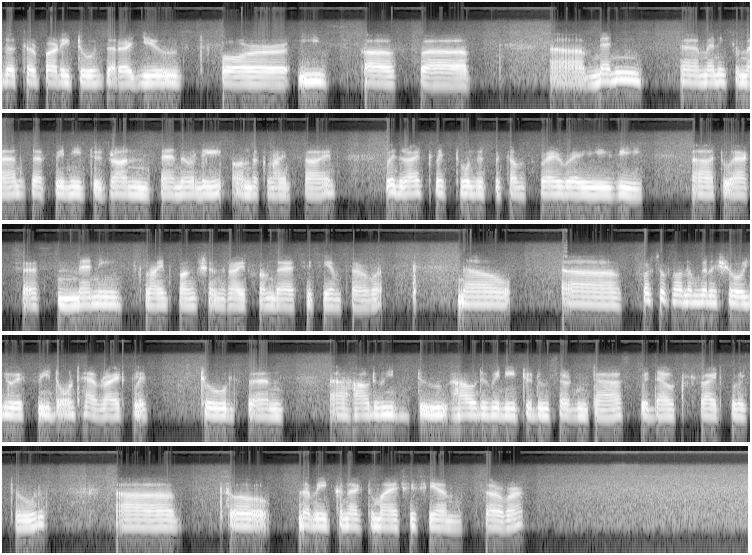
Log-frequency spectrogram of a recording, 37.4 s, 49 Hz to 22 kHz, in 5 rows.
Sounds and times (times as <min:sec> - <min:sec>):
Speech: 0:00.0 - 0:04.7, 0:05.5 - 0:30.4, 0:31.0 - 0:35.2.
